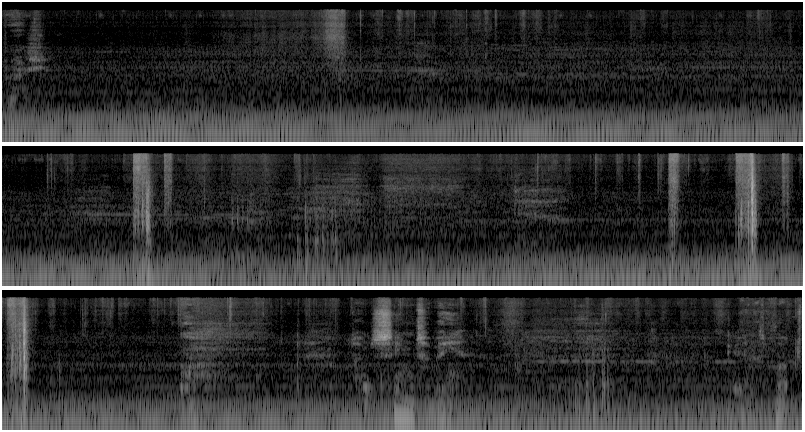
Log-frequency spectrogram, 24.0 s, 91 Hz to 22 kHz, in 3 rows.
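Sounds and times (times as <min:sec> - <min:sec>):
low mechanical hum: 0:00.0 - 0:24.0.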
